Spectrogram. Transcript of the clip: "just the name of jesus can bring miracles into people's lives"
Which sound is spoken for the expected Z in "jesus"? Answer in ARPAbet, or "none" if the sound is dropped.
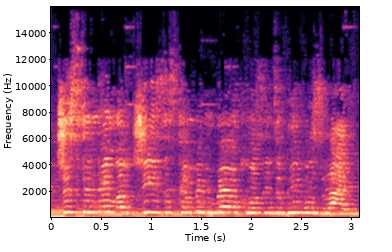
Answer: Z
